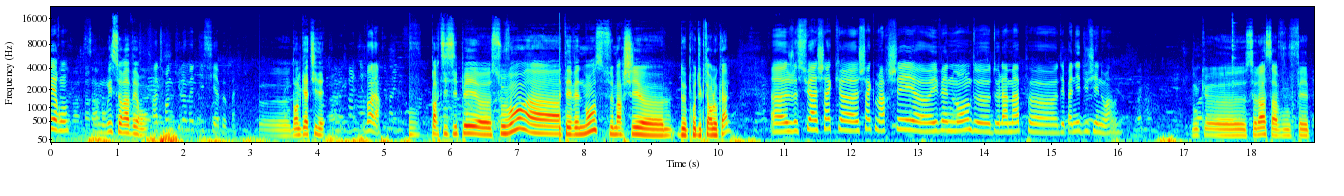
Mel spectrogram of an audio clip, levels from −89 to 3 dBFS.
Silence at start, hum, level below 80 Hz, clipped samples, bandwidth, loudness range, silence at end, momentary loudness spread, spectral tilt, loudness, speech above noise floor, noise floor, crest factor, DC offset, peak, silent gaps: 0 s; none; -34 dBFS; under 0.1%; 16.5 kHz; 11 LU; 0.05 s; 21 LU; -6 dB/octave; -20 LUFS; 24 dB; -44 dBFS; 18 dB; under 0.1%; -2 dBFS; none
